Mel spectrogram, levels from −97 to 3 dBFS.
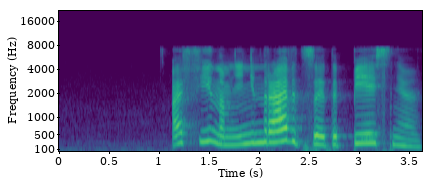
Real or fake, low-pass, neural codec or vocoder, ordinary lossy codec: real; 7.2 kHz; none; MP3, 64 kbps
